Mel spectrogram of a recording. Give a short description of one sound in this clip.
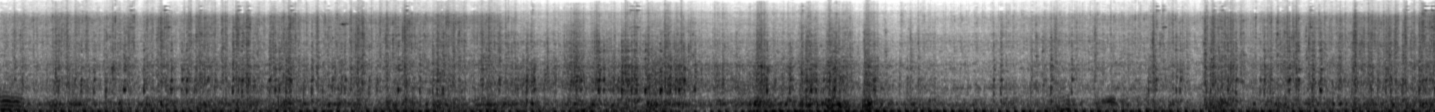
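A motorcycle engine runs steadily at low speed.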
